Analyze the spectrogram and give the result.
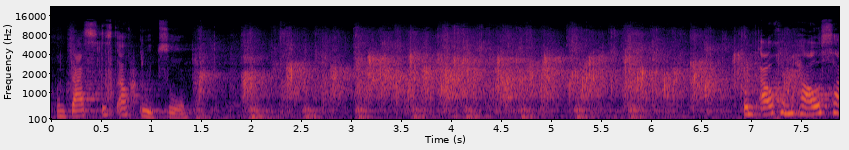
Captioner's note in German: Beifall BÜNDNIS 90/DIE GRÜNEN und CDU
